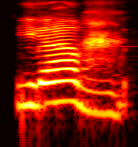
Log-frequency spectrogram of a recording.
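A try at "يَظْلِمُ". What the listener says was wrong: Jangan dipantulkan. Biar enggak. yang ini, ujung lidahnya ditahan ke ujung gigi dari atas. Ujung gigi seri atas.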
